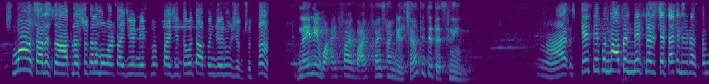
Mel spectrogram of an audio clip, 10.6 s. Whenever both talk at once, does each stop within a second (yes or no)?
yes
